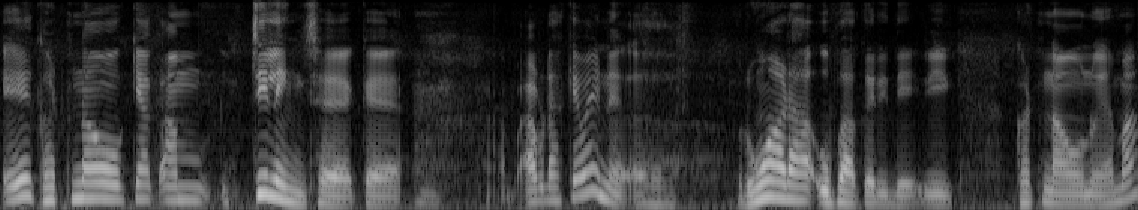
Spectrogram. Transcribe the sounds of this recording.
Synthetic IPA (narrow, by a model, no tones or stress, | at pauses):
eɡʱəʈnaokjãkamt͡ʃiliŋɡt͡ʃʰeke | a̰pɽ̃ãkeʋajne | ɾũʋãɽaʔubʱakəɾid̪eʋi | ɡʱəʈnaonũemã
